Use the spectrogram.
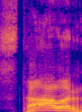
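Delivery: very high, drawn-out barked bellow. Glancing around, he calls out to a man by name, bellowing a name. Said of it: "гаркнул он".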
